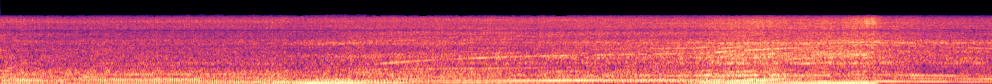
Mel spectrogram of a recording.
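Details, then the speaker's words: Yamaha Grand Filano scooter after fitting an Alonza tuning box with Bluetooth real-time fuel and ignition tuning that raises the rev limit: smooth, clean blips climbing high and falling back evenly, no misses; normal free revving. "เอ่านี่นะครับเสียงเปิดรอบชัดเจนได้ยินมั้ยครับเสียงเปิดรอบแวดเลยนะครับเมื่อกี้นะครับ"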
